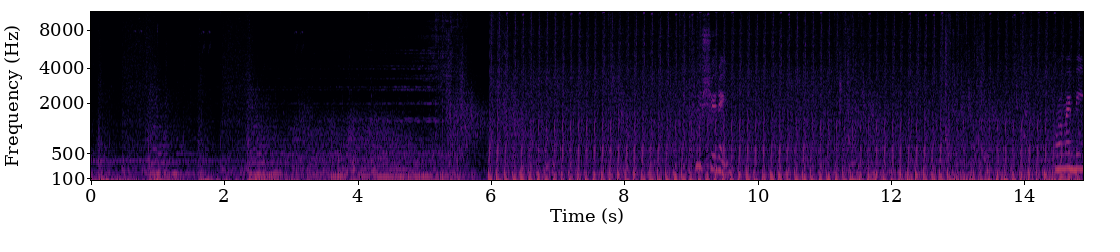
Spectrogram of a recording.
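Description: M4 rifle gunfire in the video game Uncharted: Drake's Fortune, rapid bursts of shots that give way to sustained automatic fire over game music and effects, with a voice talking at times.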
